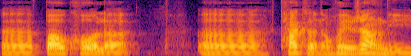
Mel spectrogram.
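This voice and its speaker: The pace is very slow. A man speaks with lively intonation. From China, Zhanjiang, western Guangdong. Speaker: character encoding standards expert, publisher. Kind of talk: casual interview chat. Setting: remote virtual studio.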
